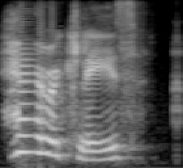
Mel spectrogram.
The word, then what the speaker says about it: Heracles: Okay, so apart from the 12 labors, Heracles I said it right this time.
